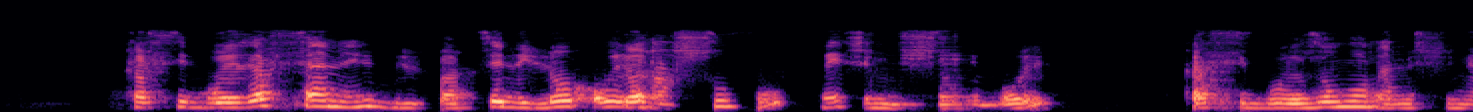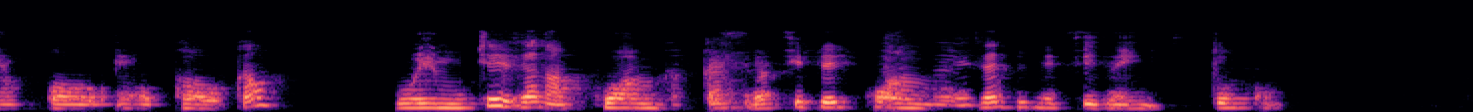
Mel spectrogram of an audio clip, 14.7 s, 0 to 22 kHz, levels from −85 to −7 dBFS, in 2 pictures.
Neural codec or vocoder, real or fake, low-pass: codec, 44.1 kHz, 1.7 kbps, Pupu-Codec; fake; 7.2 kHz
